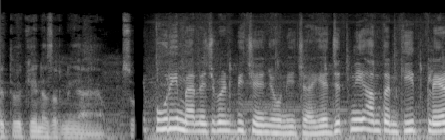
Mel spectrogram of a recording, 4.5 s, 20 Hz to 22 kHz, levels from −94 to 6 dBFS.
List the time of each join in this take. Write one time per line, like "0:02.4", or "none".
0:01.5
